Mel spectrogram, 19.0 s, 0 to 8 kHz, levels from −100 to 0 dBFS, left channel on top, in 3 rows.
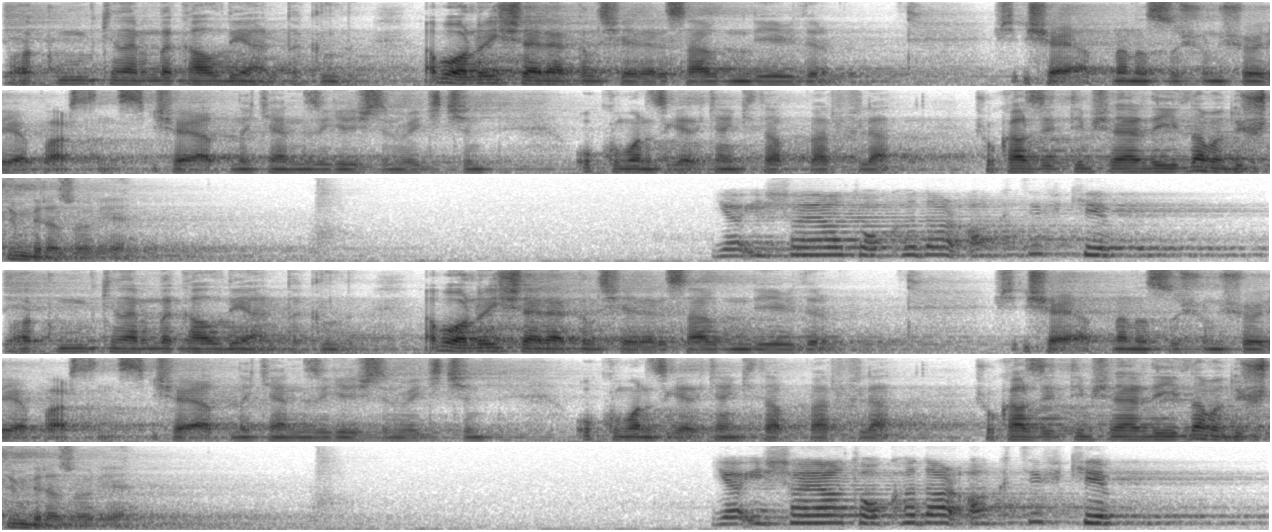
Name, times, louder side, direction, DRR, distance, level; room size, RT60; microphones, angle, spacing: voice 1, 0.0-1.8 2.1-4.3 4.5-10.9 11.2-13.4, left 1 dB, 5° left, 10 dB, 0.6 m, -26 dB
voice 2, 16.2-18.2, right 4 dB, 40° right, 7 dB, 0.8 m, -27 dB
25.0 x 18.0 x 8.7 m, 3.0 s
head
